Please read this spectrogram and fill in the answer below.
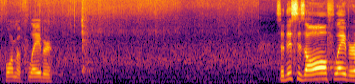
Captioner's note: steaks sizzling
